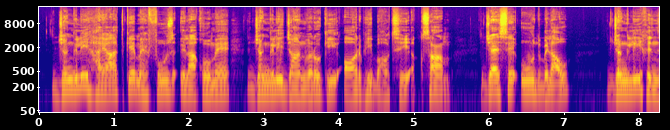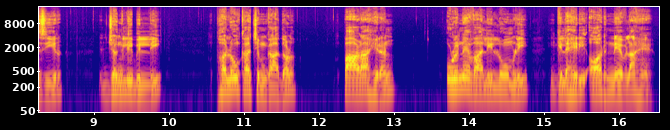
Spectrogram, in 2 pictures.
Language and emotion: Urdu, neutral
